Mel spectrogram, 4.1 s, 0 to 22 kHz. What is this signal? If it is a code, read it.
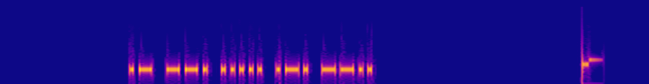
Morse code, heard as a keyed tone, about 42 wpm, 700 Hz. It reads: AG5RZ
